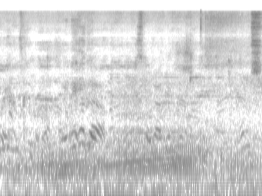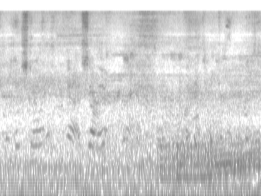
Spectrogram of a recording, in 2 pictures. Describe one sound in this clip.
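A crowd murmurs and talks in the distance outdoors.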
